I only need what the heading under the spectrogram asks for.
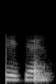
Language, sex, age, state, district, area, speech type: Urdu, female, 45-60, Uttar Pradesh, Aligarh, rural, conversation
